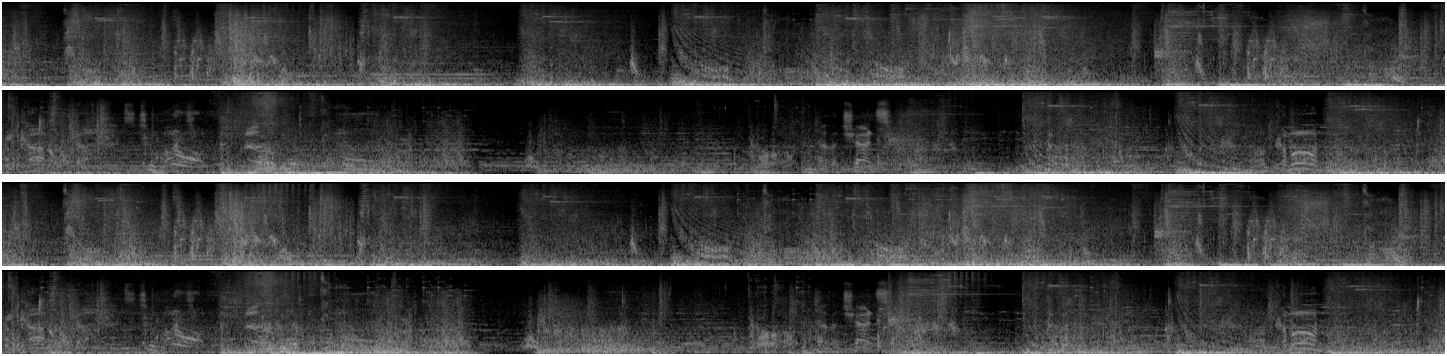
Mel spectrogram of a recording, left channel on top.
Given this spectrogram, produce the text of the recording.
It's too much. Another chance. Come on!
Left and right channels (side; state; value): both; normal; correlation 0.28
